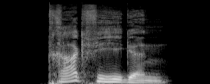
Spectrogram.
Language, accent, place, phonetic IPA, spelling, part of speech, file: German, Germany, Berlin, [ˈtʁaːkˌfɛːɪɡn̩], tragfähigen, adjective, De-tragfähigen.ogg
- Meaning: inflection of tragfähig: 1. strong genitive masculine/neuter singular 2. weak/mixed genitive/dative all-gender singular 3. strong/weak/mixed accusative masculine singular 4. strong dative plural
